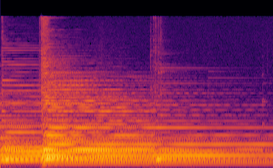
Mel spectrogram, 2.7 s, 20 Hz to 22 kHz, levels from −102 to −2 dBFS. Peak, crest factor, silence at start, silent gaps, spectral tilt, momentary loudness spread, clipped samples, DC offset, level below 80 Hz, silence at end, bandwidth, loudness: -6 dBFS; 16 dB; 0 s; none; -6.5 dB/octave; 12 LU; under 0.1%; under 0.1%; -66 dBFS; 0 s; 15.5 kHz; -23 LUFS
